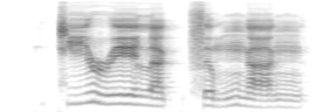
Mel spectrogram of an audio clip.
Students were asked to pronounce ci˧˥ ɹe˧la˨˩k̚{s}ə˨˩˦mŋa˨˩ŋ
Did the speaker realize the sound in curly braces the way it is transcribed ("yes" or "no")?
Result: yes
